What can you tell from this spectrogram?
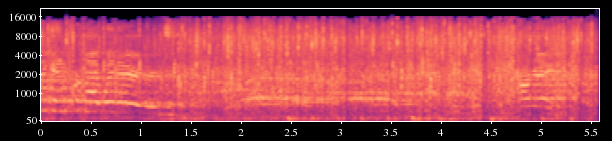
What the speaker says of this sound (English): Round of applause again for my winners.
